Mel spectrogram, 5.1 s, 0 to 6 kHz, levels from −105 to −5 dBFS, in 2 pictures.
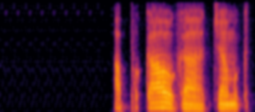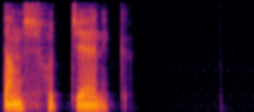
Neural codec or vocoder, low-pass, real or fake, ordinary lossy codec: codec, 16 kHz, 0.4 kbps, LongCat-Audio-Codec; 5.4 kHz; fake; Opus, 64 kbps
